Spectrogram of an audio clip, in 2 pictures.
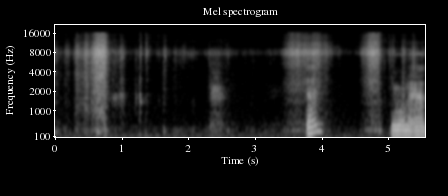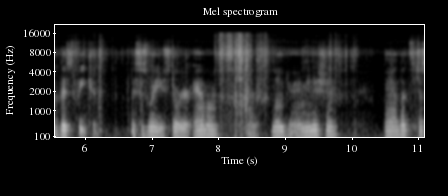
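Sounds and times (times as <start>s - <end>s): cardboard scraping swish: 0.2s - 1.0s.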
